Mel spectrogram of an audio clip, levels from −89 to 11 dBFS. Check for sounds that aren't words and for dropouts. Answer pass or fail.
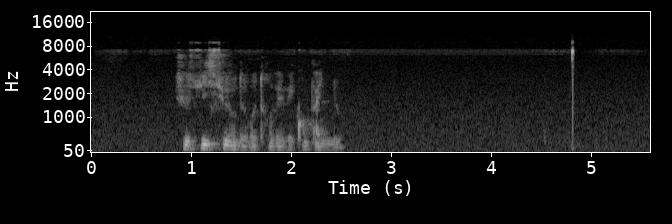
pass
